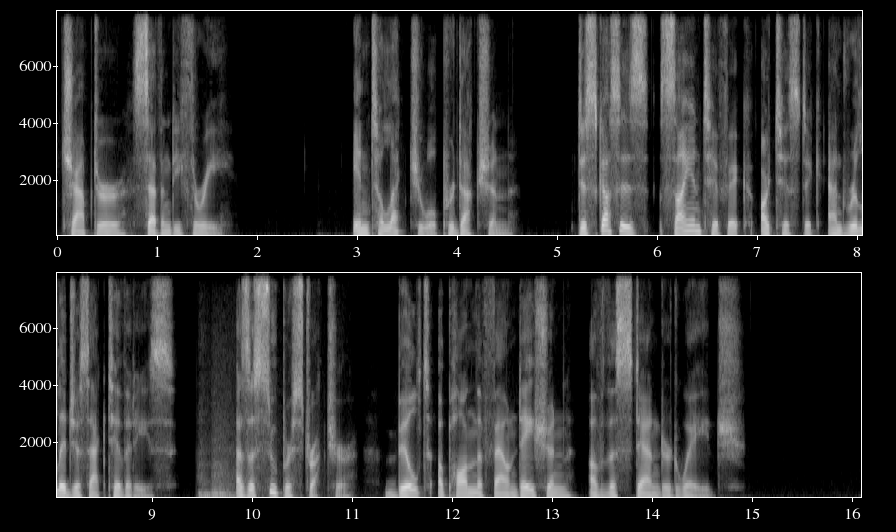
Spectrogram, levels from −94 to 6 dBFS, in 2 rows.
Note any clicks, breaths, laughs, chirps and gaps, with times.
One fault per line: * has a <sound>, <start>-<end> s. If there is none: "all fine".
all fine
